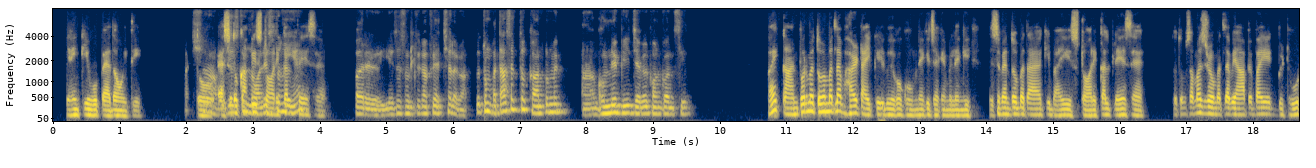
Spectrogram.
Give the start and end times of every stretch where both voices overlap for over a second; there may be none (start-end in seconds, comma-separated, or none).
2.2-3.7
